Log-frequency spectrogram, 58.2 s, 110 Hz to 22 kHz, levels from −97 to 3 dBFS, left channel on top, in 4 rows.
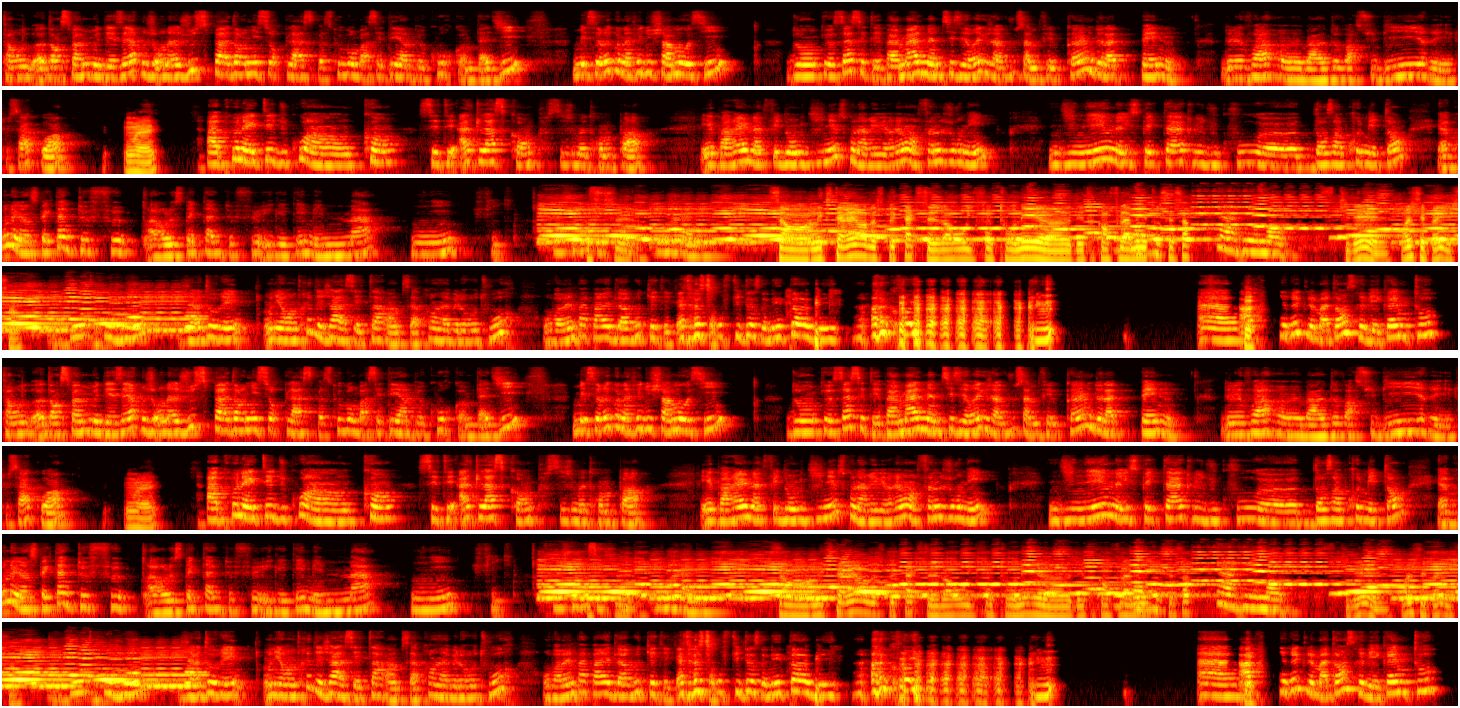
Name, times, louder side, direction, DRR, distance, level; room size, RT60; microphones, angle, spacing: voice 1, 0.0-5.3 5.7-7.3 7.8-11.8 12.2-15.3 16.6-18.6 18.8-21.0 21.5-24.5 25.0-32.9 33.2-33.7 34.0-34.1 34.6-36.3 40.2-40.7 41.3-42.1 44.1-48.8 49.1-52.9 55.6-58.0, left 1 dB, 60° right, 1.0 m, -32 dB
voice 2, 15.8-16.1 35.0-35.5 36.8-40.6 42.5-43.9 52.9-54.2 56.1-56.2, left 7 dB, 65° left, 0.3 m, -29 dB
sound 1, 34.5-45.7, right 2 dB, ahead, 0.8 m, -23 dB
2.5 x 2.1 x 2.8 m
head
